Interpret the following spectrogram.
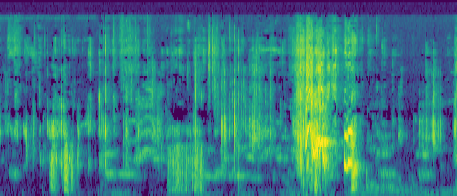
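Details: Pinscher named Teco, described as angry and crying loudly, gives two short, loud, harsh barks near the end after quieter chewing and crunching sounds, with a woman talking softly in between.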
